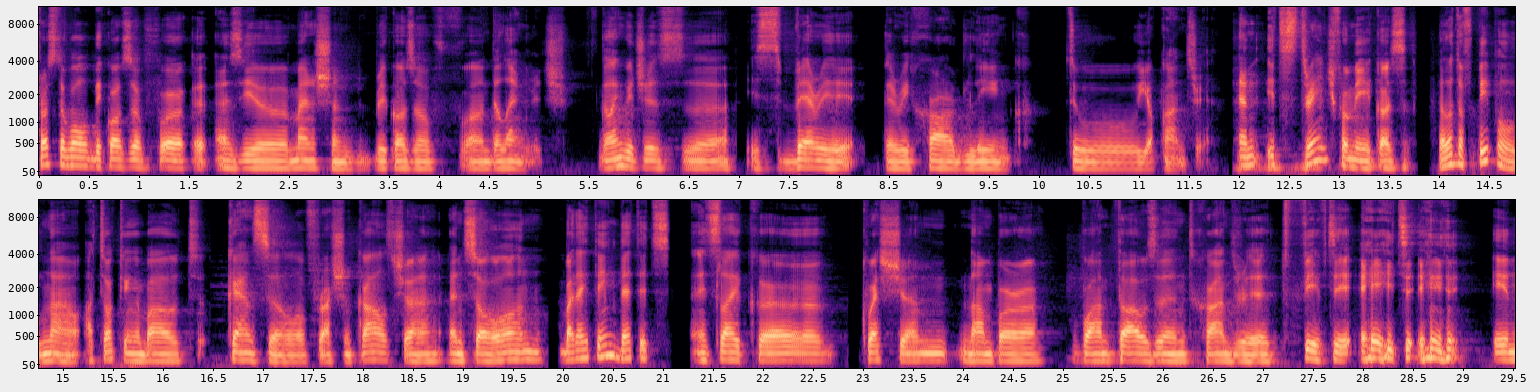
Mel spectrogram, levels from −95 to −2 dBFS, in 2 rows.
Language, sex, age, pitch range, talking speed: English, male, 30-49, 95-115 Hz, 120 wpm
